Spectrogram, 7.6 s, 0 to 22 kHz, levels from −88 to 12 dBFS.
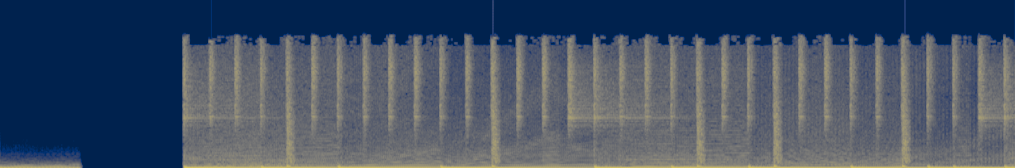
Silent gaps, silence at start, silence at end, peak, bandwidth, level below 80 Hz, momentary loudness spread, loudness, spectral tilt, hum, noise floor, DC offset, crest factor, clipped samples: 0.62-1.37 s; 0 s; 0 s; 0 dBFS; 17.5 kHz; -8 dBFS; 5 LU; -12 LUFS; -4.5 dB/octave; none; under -90 dBFS; under 0.1%; 6 dB; under 0.1%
